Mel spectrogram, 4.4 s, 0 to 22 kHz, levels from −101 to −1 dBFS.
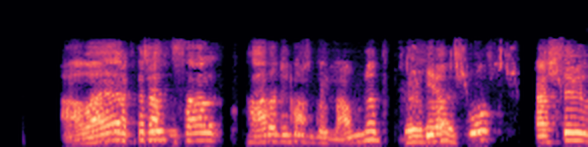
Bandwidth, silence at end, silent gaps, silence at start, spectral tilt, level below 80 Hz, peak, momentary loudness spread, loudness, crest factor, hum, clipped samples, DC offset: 7.2 kHz; 0 s; 3.90-4.01 s; 0.45 s; -5 dB/octave; -64 dBFS; -2 dBFS; 9 LU; -18 LUFS; 16 dB; none; under 0.1%; under 0.1%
